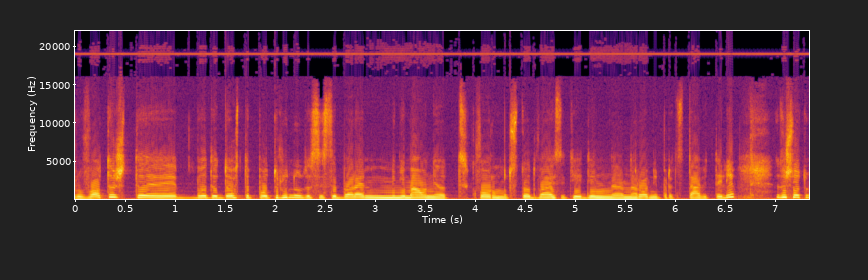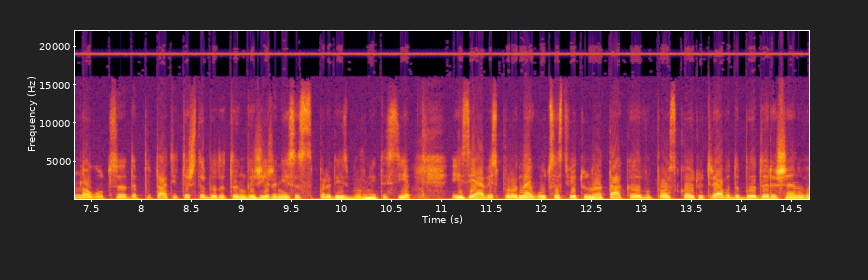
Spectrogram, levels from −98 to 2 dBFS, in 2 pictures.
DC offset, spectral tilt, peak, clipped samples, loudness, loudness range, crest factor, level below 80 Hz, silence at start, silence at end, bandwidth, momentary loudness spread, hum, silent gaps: under 0.1%; -4.5 dB/octave; 0 dBFS; 2%; -9 LUFS; 3 LU; 8 dB; -34 dBFS; 0 s; 0 s; over 20 kHz; 6 LU; none; none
